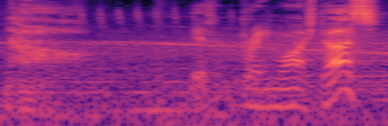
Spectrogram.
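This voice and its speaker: A man's voice: mid-range voice, big pitch swings, takes it slowly, background noise. A man playing a misguided, stubborn but unsure police officer in a video game, defensively justifying himself. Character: misguided corrupt cop escorting a prisoner, stubborn but wavering.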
